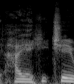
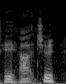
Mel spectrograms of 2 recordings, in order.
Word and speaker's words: Heihachi: think it was Hi, I was going to say Hayahichi, which was my terrible Tekken pronunciation back in the day and it just sticks with me. He hatche and was it Xbox had spawn is that?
